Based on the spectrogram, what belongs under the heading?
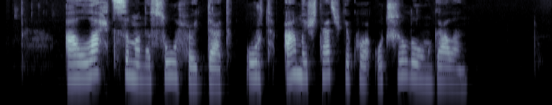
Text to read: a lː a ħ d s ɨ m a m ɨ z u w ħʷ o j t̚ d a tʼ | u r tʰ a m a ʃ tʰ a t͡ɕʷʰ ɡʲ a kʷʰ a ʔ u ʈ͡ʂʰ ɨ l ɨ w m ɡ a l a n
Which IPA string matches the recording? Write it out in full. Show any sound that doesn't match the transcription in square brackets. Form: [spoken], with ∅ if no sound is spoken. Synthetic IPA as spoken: a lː a ħ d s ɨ m a [n] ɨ [s] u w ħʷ o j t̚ d a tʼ | u r tʰ a m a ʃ tʰ a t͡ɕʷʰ ɡʲ a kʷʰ a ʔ u ʈ͡ʂʰ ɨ l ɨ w m ɡ a l a n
